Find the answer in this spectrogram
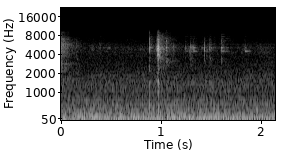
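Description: Metal Zippo-style lighter clicking in the hand during a flip-open lighting trick: a sharp click at the start, then another sharp click about a second in followed by a short run of small metallic ticks.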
